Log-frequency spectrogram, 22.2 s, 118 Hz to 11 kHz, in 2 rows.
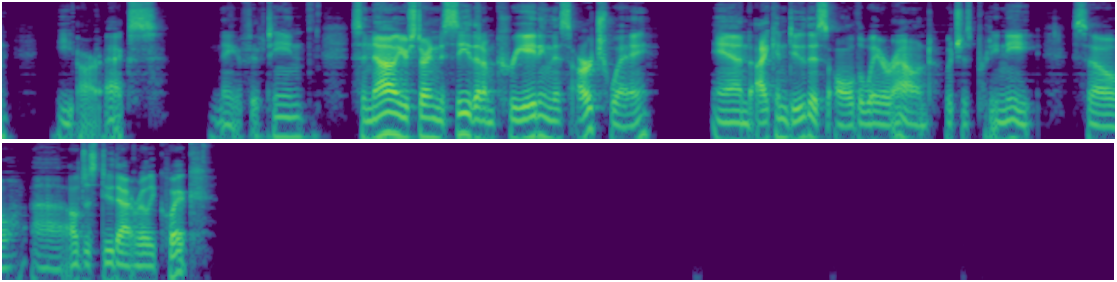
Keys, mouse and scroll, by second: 0.4 e, 3.8 middle click, 3.9-4.3 drag, 4.3-10.2 middle drag, 10.2-12.0 drag, 12.6-13.0 shift+drag, 13.7 e, 15.9 e, 20.4 e, 22.1 e.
